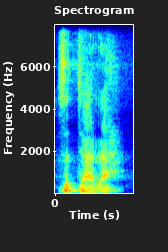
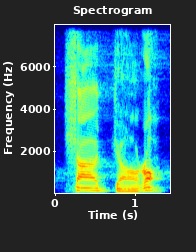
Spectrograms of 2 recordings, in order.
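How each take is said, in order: First: It is said with Indonesian sounds, sejarah. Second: It is said with Arabic sounds, syajaroh. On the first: This is the easier local form. "diambil mudahnya sejarah" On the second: This is the original Arabic form.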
